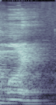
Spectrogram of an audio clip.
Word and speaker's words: mãe: Então você tem um I aqui. Então a letra termina com E, mas ela tem o fonema I ali.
